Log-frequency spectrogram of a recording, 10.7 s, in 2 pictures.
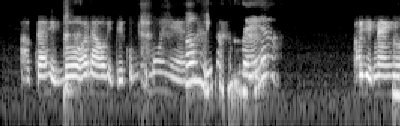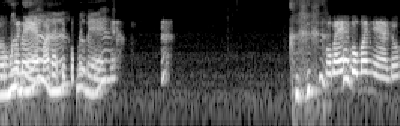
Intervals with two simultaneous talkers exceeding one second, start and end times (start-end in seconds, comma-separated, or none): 5.2-6.8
